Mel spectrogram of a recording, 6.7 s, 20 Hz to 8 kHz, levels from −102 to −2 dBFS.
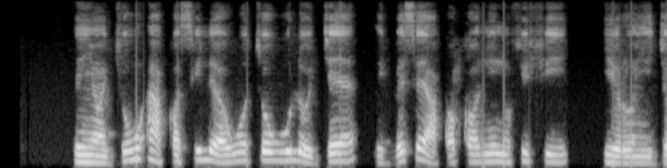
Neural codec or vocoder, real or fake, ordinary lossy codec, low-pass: none; real; none; none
